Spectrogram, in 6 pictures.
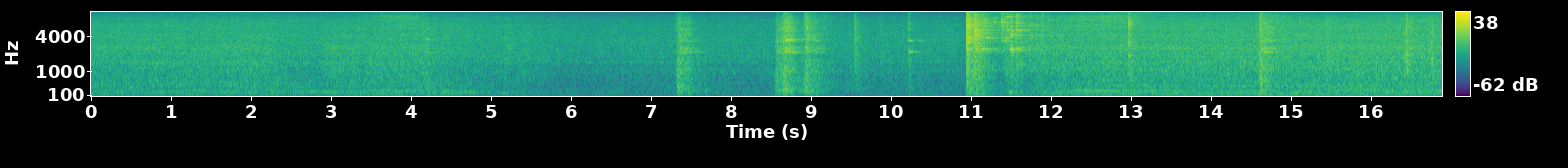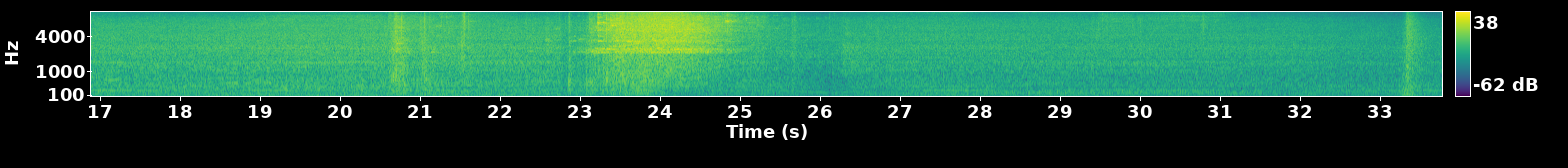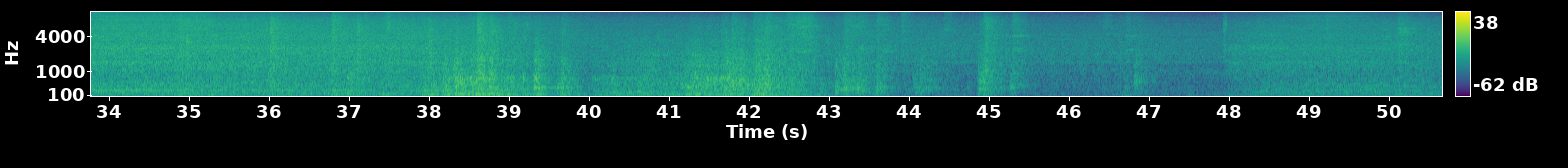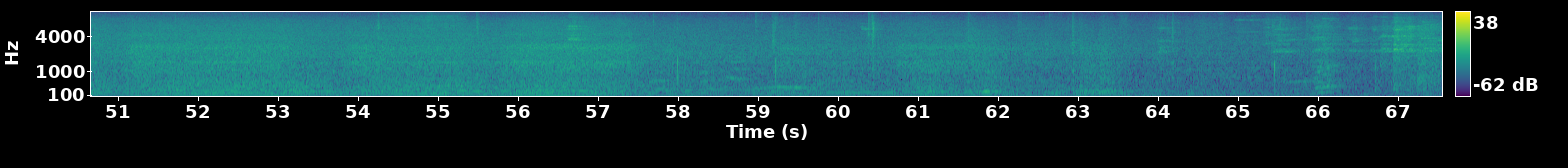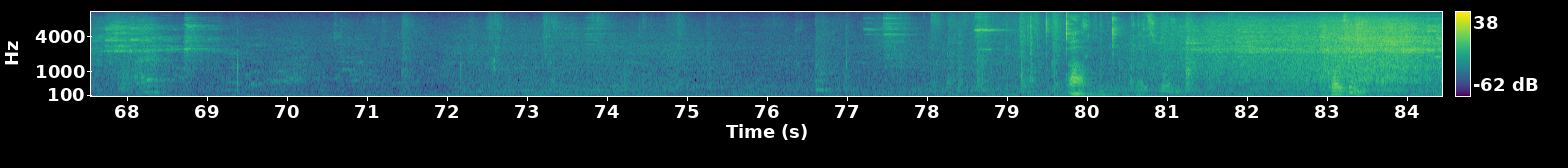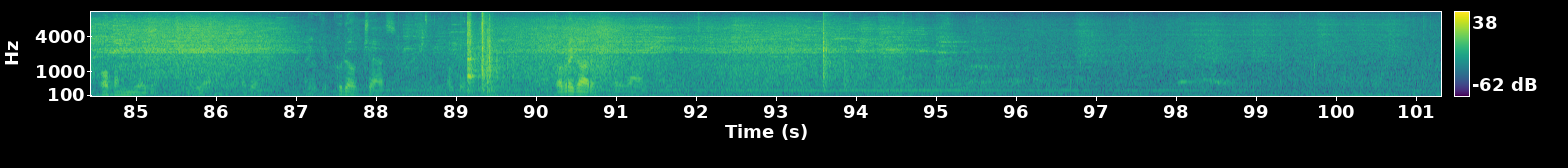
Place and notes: Rua da Barroca, Lissabon, Portugali - Garbage truck in Bairro Alto
Garbage truck shattering glass in Bairro Alto.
